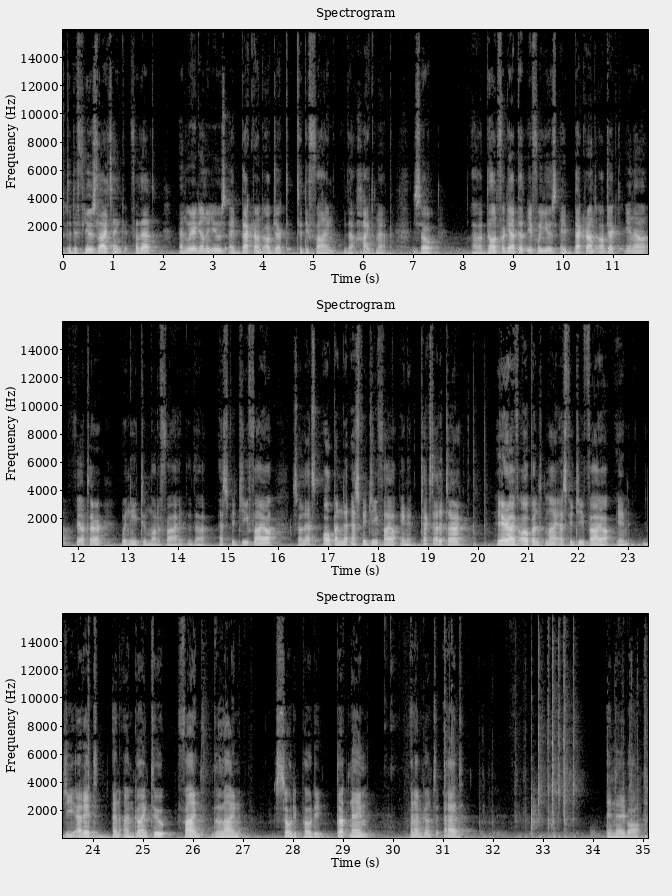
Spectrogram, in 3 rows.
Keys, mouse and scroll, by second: 20.3 ctrl+r, 29.8 click, 31.0 Return, 31.8 Tab, 32.5-35.1 typing.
